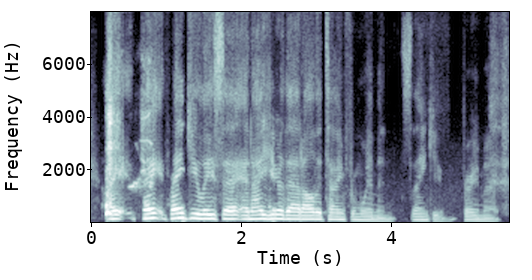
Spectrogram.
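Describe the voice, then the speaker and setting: This man talks in a normal speaking voice with an American accent, fairly high pitch, lively intonation and big swings in loudness. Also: moderate pace. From United States. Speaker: paranormal investigator. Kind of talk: casual chat. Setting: live stream video call.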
